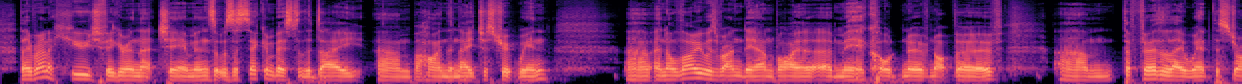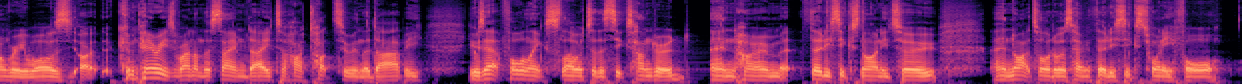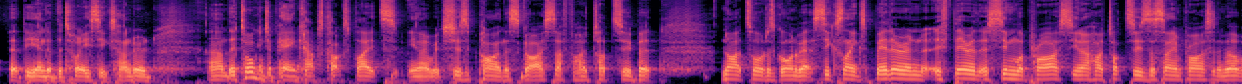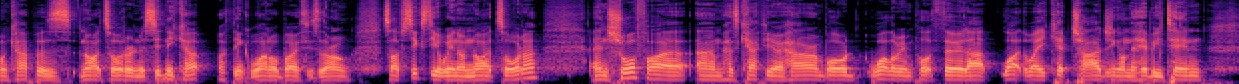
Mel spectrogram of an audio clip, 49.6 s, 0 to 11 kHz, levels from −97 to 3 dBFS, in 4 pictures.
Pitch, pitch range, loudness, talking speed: 120 Hz, 110-160 Hz, -19 LUFS, 205 wpm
